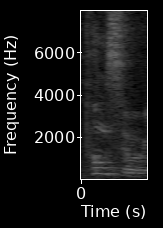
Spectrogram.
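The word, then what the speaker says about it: 풍수: it is about briefly the punsu in korean or sometimes we use pongsujiri but that is a kind of korean way of pronouncing chinese concept called the fungus but the chinese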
